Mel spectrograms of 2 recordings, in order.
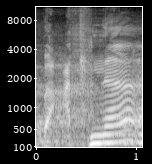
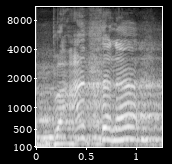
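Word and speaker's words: بَعَثَنَا: An Usamata ibni Zaid dari Usama bin Zaid radhiyallahu anhuma, qala ba'athana Rasulullah sallallahu alaihi wasallam. Ini membacanya hati-hati. Kalau dibaca ba'athna berarti kami telah mengutus. Tapi ba'athana dia telah mengutus kami.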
